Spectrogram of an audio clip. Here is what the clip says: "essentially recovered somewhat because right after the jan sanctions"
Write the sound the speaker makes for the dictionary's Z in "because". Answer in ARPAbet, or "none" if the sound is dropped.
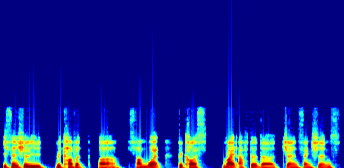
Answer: S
